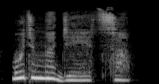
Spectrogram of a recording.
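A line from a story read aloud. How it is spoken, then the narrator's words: Girl sighing. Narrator (Russian): вздохнула девочка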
